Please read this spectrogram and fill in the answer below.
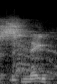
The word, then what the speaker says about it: Snape: No, she's talking about Professor Snape. You're saying it wrong.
